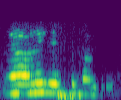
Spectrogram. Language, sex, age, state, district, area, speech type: Telugu, female, 30-45, Telangana, Nizamabad, urban, conversation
